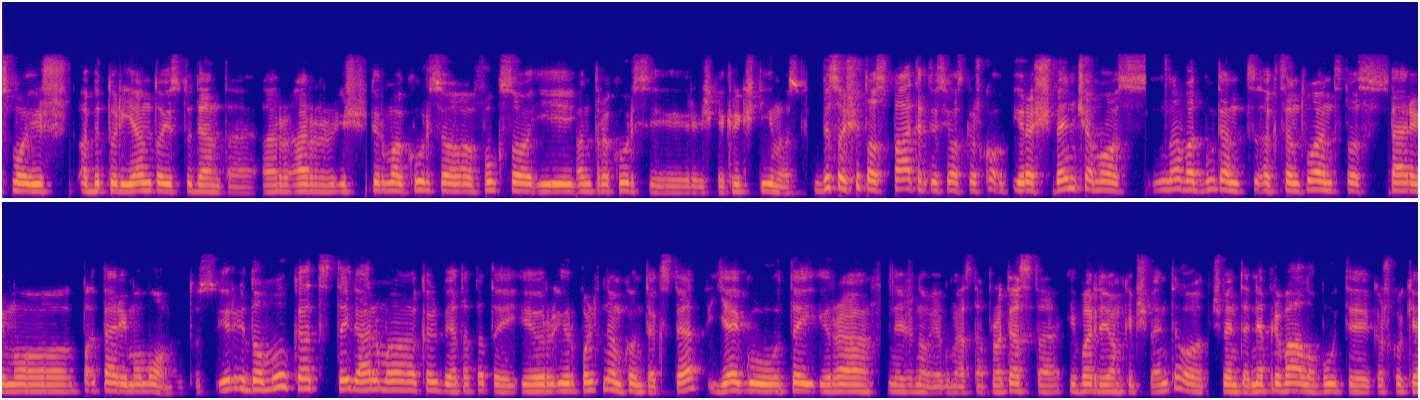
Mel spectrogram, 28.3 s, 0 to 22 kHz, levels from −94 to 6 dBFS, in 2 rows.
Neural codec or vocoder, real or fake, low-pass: vocoder, 24 kHz, 100 mel bands, Vocos; fake; 7.2 kHz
